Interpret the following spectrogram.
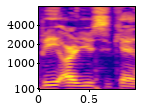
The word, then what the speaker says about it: Bruck: Bruck, B-R-U-C-K, Okay. like truck or fuck, but with B, B-R. Bruck. Okay.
